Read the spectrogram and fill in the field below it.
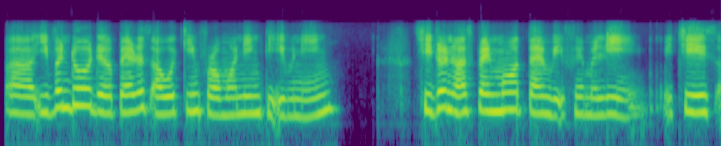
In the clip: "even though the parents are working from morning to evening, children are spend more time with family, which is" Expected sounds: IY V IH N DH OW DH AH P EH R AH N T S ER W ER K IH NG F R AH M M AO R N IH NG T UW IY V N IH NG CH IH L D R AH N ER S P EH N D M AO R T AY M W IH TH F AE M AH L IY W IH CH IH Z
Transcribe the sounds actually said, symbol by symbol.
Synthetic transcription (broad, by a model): IY V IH N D OW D AH P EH R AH N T S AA W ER K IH NG F R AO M M AO N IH NG T UW IY V N IH NG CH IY D AH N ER S P EH N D M AO T AY M W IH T F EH M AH L IY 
